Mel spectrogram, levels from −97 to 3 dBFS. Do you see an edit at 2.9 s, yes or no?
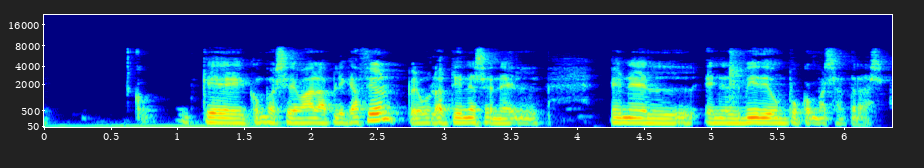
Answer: yes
